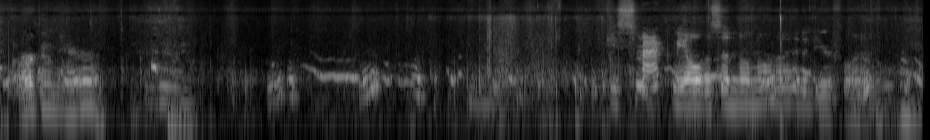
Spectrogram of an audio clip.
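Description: Puppies whine and squeal up close.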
